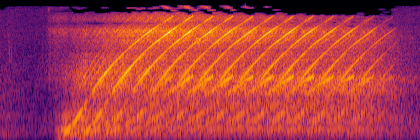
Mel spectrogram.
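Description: Magical whoosh sound effect: a fast chain of rising sweeps, about six a second, swelling in about half a second in and fading near the end, cueing a magic transport.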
